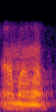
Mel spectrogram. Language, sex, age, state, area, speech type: Sanskrit, male, 18-30, Madhya Pradesh, rural, conversation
